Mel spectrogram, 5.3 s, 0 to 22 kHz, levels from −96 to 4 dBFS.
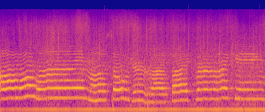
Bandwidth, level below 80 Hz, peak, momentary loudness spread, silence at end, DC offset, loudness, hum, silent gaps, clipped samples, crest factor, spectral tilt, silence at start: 16.5 kHz; -28 dBFS; -2 dBFS; 5 LU; 0 s; under 0.1%; -15 LUFS; none; none; under 0.1%; 14 dB; -3.5 dB/octave; 0 s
